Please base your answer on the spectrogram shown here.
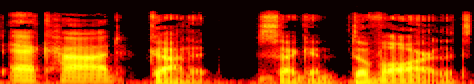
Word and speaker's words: Echad: Pronounced Echad.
